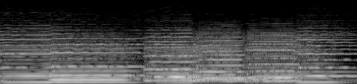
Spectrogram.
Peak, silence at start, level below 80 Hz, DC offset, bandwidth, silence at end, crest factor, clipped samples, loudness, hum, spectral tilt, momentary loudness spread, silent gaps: -6 dBFS; 0 s; -50 dBFS; under 0.1%; 14.5 kHz; 0 s; 14 dB; under 0.1%; -19 LUFS; none; -6.5 dB/octave; 5 LU; none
